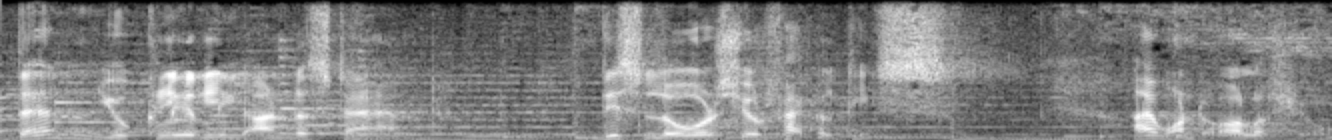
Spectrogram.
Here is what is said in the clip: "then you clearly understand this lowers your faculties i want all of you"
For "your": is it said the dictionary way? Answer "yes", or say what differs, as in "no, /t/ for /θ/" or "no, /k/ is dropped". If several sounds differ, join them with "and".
yes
